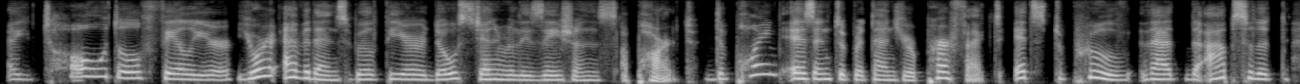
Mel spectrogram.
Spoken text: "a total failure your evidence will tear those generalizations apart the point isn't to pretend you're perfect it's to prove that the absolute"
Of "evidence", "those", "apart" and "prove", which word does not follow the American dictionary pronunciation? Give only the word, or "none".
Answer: those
